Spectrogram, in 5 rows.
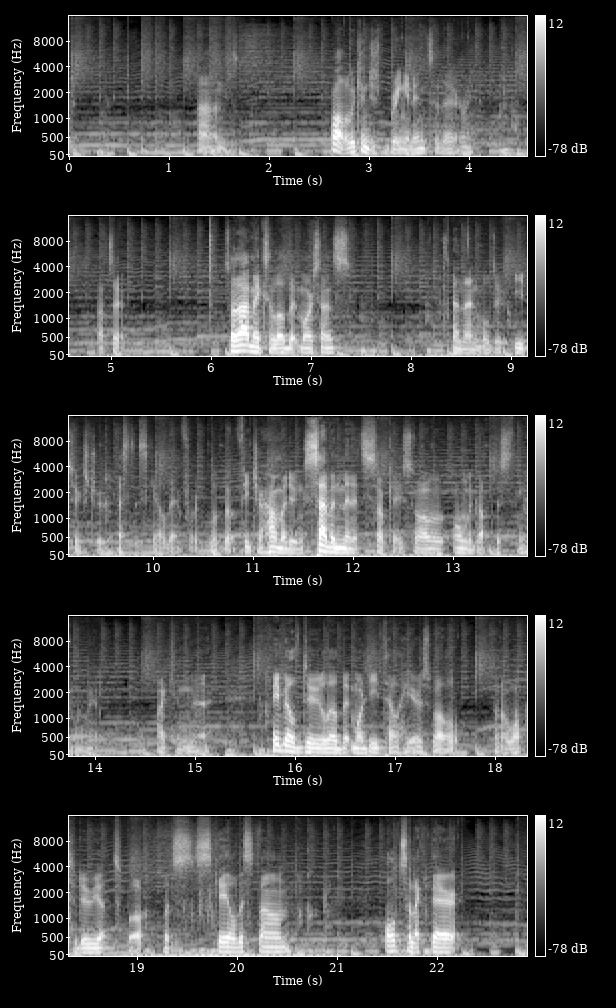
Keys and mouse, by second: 0.3 middle click, 1.5 shift+middle click, 1.9 middle click, 4.3 alt+z, 4.8 middle click, 5.7-6.7 middle drag, 7.1 middle click, 7.5 Tab, 8.1 Tab, 8.4 3, 8.8 e, 9.5 s, 11.8 middle click, 15.7 ctrl+r, 18.2-20.6 typing, 21.8 s.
